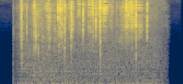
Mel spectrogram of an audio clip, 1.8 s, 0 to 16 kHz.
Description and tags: This plastic sound belongs to a sellotape being stretched. It was recorded on a desk from the upf poblenou library with an Edirol R-09 HR portable recorder placed very close to the source.
adhesive, campus-upf, library, upf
